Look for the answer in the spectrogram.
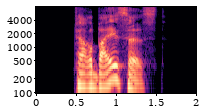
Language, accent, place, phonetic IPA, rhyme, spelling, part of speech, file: German, Germany, Berlin, [fɛɐ̯ˈbaɪ̯səst], -aɪ̯səst, verbeißest, verb, De-verbeißest.ogg
- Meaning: second-person singular subjunctive I of verbeißen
